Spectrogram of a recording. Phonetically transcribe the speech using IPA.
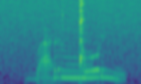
b a̰ r ŋ͡ǃ o ɾ i

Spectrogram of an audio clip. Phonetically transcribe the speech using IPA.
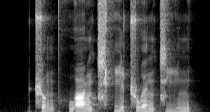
ʈ͡ʂ ʊ̰˨˩ ŋ pʰ w ɑ˦ ŋ t͡ɕʰ i˥˨ ʈ͡ʂ w ə˦ n t͡ɕ i˨˦ n

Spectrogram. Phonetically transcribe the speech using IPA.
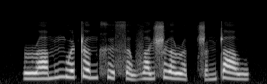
ɹ a˧˥ m ŋ u˧˥ ə̯ ʈ əː˧˥ n x ɨ˨˩˦ s ə˨˩˦ w v a˧˥ j ʂ ɨ˧ ə̯ ɹ ə˨˩ k̚ ʂ ə˧˥ ŋ ʈ a˧ w

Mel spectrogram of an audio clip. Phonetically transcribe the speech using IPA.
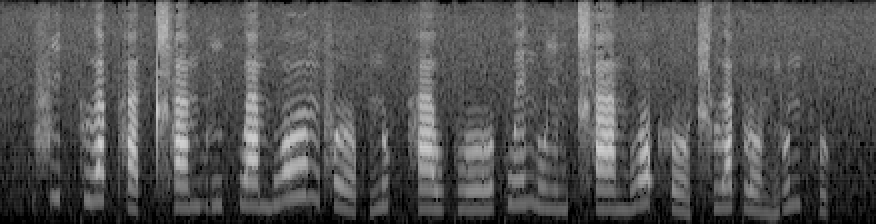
f i˦˥ t̚ k ɯ˦˥ a̯ pʰ a˨˩ t̚ t͡ɕʰ a˦˥ m b iː˦˥ p̚ w a˧ m w ɔː˥˩ ŋ f ɤː˨˩ p̚ n u˦˥ k̚ h a˧ w k w oː˦˥ k w e˥˩ n w i˧ n t͡ɕʰ a˧ m w ɔ˥˩ ʔ h oː˨˩ t͡ɕʰ ɯ˦˥ a̯ p l o˨˩ n j u˥˩ n pʰ u˨˩ k̚

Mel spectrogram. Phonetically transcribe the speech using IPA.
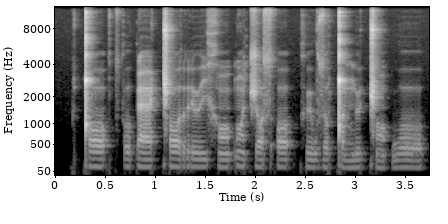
ǃ ɔː ʔ t͡sʼ o ɠ æː ǁ ɔ r ʉː i̯ x ɔ̃ ɠ ɔ̃ t͡ʃ ɔ s ʔ ɔː ʔ kʰ ʉ w z o ǃ ɵ ŋ ʉ ǁ ɔ̃ ʔ w o

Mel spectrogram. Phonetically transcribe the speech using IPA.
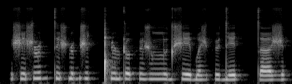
ʃ e ʃ ɭ ʉ ɡ t ɨ ʃ ɳ ʉ ɡ ʒ ɨ ǃʰ ʉ ɳ ʈ o θ ʉ ʒ lː u d ʃ e b ɐ ʒ θ ʉ d e tː ɐ ʒ

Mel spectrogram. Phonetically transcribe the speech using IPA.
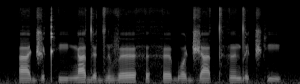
a d͡ʒ œ kʰ iː ŋ a d œ d͡z ə̃ v œː h ə h œ b ɔ d͡ʒ a tʰ ə̃ d ə t͡ʃʼ i

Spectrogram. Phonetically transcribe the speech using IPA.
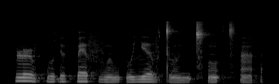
ɭ ə˞ v k͡p u ɗ ø k͡p ɛ f v ə̃ v ʔ u lʲ ɜ v t l õ ɲ t͡sʼ õ ʔ t͡sʼ ã ʔ

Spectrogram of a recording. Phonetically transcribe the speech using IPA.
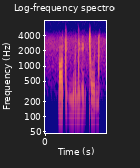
ɔ t e ɡ͡b u d rʲ ɘ ǀ u d

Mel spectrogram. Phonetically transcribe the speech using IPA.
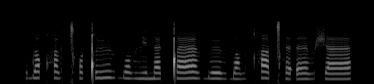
d o qʰ ɵ v ǀʰ ɔ ǃ ʉː v b ɔ v lʲ ø n æ ǃ æː v b øː v b ɑ v qʰ æ ǀʰ ɛ ʔ ɛː v ʃ æ

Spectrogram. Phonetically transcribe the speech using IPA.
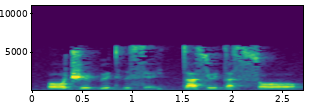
ɔ d͡ʒ ø ɓ ʏ dʱ ɨ s ɛ̰ j tː a z ʏ d a z s ɔ

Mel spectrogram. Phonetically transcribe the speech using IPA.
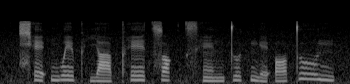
t͡ɕʰ e˦ ʔ n̪ w e˥˧ pʰ j a˨˩ pʰ e˦ t͡s ɔ˦ k̚ t͡sʰ ẽ˧ n t̪ u˦ t̚ ŋ e˨ ʔ ɔ˧ t̪ u˥˧ n

